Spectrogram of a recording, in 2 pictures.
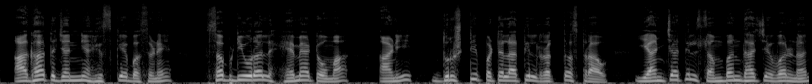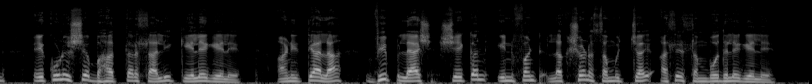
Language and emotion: Marathi, neutral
